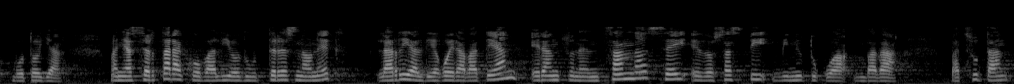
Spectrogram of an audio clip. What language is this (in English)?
Basque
